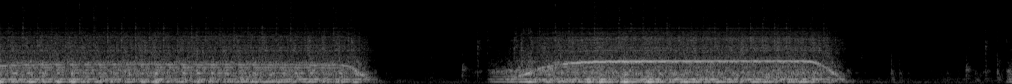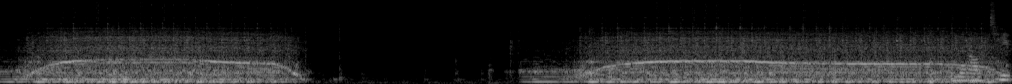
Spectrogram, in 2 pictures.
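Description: A domestic sewing machine stitches elastic onto a wool diaper cover in four sustained runs of steady whirring, each stopping for a second or so between bursts, close and fairly loud.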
